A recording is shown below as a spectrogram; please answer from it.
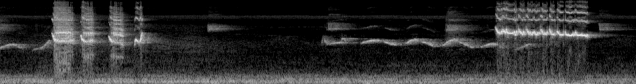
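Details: Magpie-robin training song for birds that stopped singing: three harsh chattering bursts, a soft warbling whistle that rises and falls, then a loud high trill.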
